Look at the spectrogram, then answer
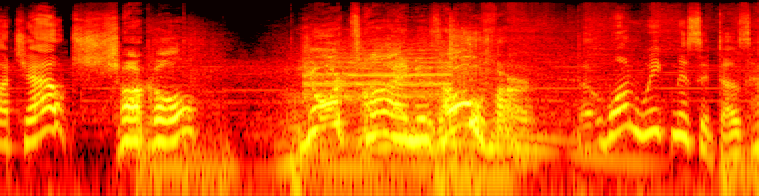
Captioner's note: engine rev SFX, yelling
